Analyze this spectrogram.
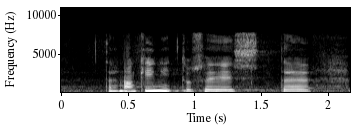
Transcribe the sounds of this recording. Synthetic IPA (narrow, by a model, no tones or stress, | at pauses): t̪æhnɑkinʲːit̪ːˑuseeːst̪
